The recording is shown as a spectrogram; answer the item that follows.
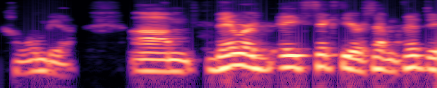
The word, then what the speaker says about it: Colombia: I had a customer in Colombia, I have to say it correctly, Colombia.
